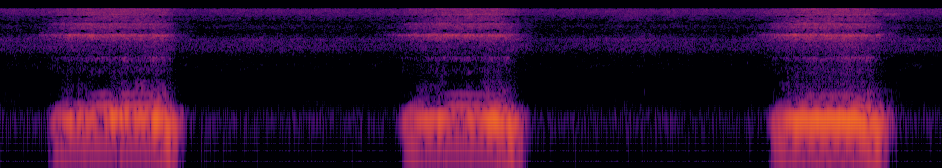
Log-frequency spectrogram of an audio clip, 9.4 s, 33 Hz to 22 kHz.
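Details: Two Korean girls snoring in the same bed: three loud, low, buzzing snores about 17 a minute, each lasting over a second with quiet pauses between; snoring.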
